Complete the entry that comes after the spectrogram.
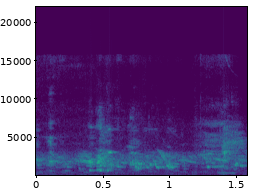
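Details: Broiler flock at 29 days old on a farm, with a swell of overlapping chirps and clucking, briefly louder near the middle, then settling back to steady chatter.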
